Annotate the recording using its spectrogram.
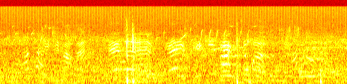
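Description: Distant voices calling and shouting on a sports field over faint background noise, with two sharp knocks about a second and a half and three seconds in.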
